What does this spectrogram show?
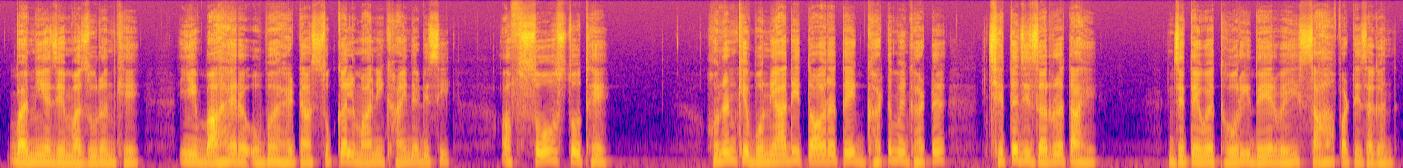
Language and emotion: Sindhi, sad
